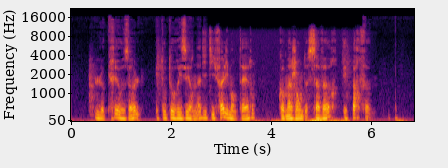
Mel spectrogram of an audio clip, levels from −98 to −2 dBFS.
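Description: Just after "créosol est autorisé", at 2.4 s, the digital radio blends to analogue. The receiver lost its digital stream and cross-faded over 365 ms to the FM broadcast of the same station. A faint hiss comes up, around 40 dB below the speech. The level shifts by about 1 dB. The FM sound continues until 6.18 s, when the digital signal takes over again.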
